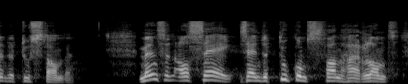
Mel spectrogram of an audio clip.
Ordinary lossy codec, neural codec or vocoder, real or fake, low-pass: none; codec, 16 kHz, 16 kbps, FreqCodec, smaller model; fake; none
